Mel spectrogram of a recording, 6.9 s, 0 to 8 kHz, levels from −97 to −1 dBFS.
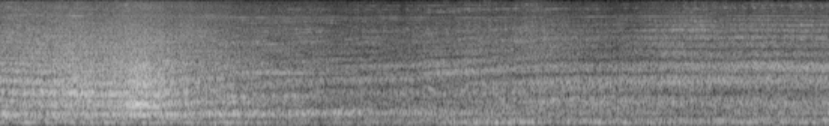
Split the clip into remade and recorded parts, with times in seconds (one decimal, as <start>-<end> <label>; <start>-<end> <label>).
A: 0.0-1.1 recorded; 1.1-1.9 remade; 1.9-6.9 recorded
